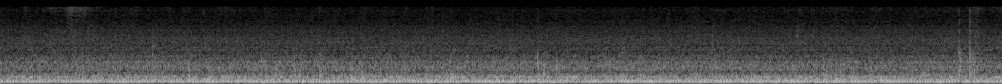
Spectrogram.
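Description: A wooden spatula stirs and scrapes food in a pan.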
